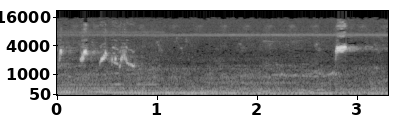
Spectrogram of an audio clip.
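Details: Red-whiskered bulbul morning song, used for voice training: a quick burst of bright, warbling notes sliding down from high to mid pitch, then a lone sharp high note after a pause, over steady low background hum.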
